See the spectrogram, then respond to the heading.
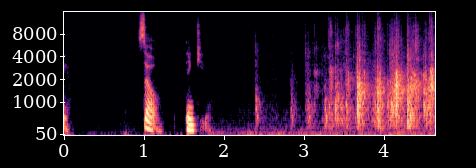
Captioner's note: audience applauding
